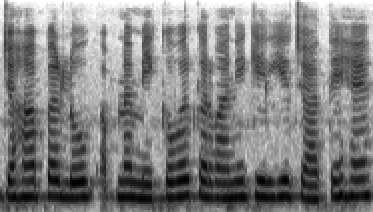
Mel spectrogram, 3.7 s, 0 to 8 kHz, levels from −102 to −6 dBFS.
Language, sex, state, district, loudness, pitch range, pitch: Hindi, female, Rajasthan, Bikaner, -12 LUFS, 215-230 Hz, 220 Hz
